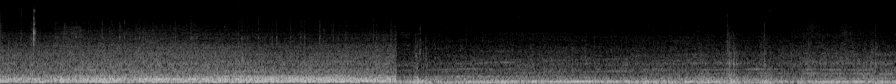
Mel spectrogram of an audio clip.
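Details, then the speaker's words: Jaguar Mark II being driven on the road for a test drive. A smooth, steady engine drone under road and wind noise, holding an even note with no knocks or misses; it sounds really nice and healthy. "I must say this one sounds really nice."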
